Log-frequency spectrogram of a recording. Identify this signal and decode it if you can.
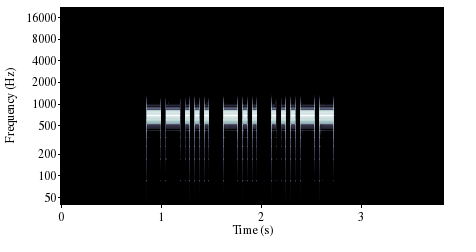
Morse code, heard as a keyed tone, about 25 wpm, 700 Hz. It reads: 7D3
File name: Three Letter-Number Combinations - 25wpm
